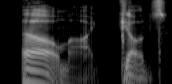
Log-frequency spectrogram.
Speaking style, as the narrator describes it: murmured Vimes

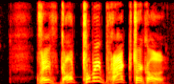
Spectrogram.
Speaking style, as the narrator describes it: he shouted

